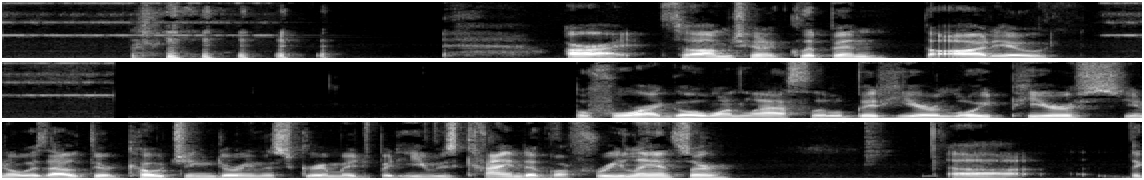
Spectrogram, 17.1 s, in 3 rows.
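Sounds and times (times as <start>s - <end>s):
mobile phone ringing: 0.0s - 1.6s, 5.5s - 6.3s
speech: 0.7s - 1.7s, 2.8s - 5.3s, 8.6s - 15.1s, 15.7s - 17.0s.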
